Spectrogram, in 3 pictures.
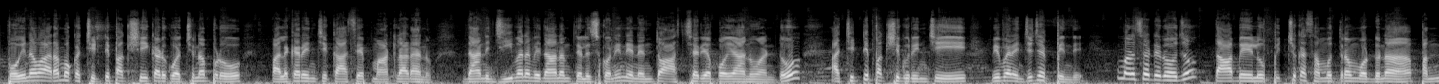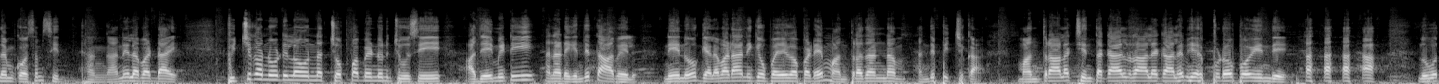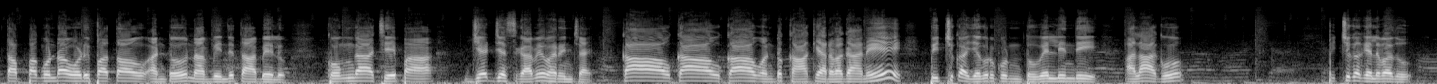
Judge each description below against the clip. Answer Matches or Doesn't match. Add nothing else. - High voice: Doesn't match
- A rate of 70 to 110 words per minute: Matches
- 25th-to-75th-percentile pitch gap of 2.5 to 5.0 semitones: Matches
